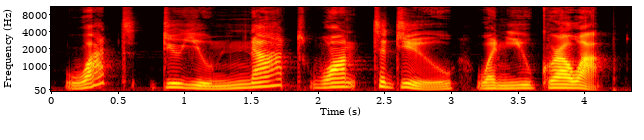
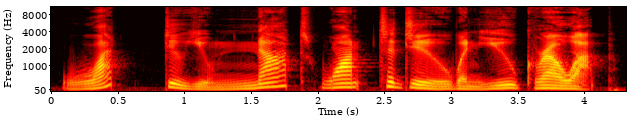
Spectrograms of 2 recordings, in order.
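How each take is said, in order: First: High, slow, drawn-out question; old woman asking. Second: Slow, drawn-out question; old woman asking. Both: A narrator's reading. Old woman slowly asking the boy her odd question. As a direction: ask it slowly like a riddle.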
